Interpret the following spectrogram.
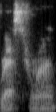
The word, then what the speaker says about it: restaurant: Think about the word restaurant, the root. That's a French word, another French word we have in English. Restaurant. That's how you pronounce it in French.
